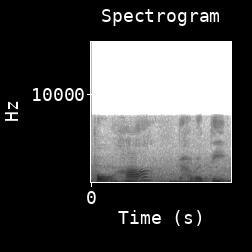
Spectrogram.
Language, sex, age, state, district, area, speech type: Sanskrit, female, 45-60, Tamil Nadu, Chennai, urban, spontaneous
